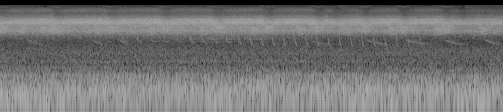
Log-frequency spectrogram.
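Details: Crickets in an outdoor nature setting under a blue sky, without music, form a steady high-pitched shrill chorus with a faint pulsing beat. A row of quick, soft, descending chirps sits below it, over a low background rumble.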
